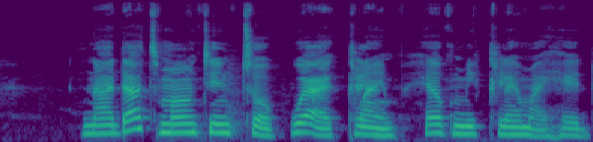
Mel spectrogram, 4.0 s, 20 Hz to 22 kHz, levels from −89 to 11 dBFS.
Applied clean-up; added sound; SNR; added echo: none; none; none; none.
